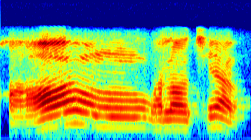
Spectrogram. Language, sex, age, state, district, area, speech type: Odia, male, 45-60, Odisha, Kandhamal, rural, conversation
